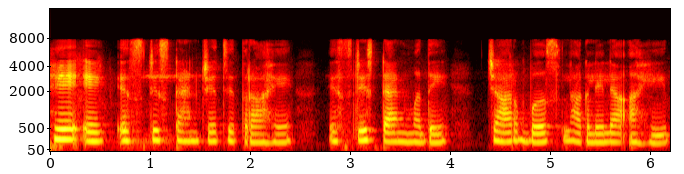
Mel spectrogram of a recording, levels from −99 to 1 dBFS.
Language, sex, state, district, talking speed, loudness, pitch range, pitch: Marathi, female, Maharashtra, Pune, 125 wpm, -28 LUFS, 185-215 Hz, 200 Hz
